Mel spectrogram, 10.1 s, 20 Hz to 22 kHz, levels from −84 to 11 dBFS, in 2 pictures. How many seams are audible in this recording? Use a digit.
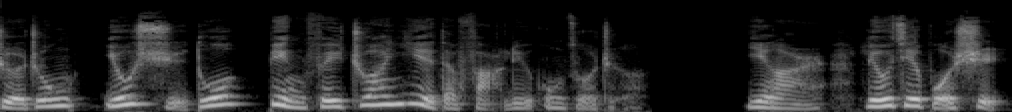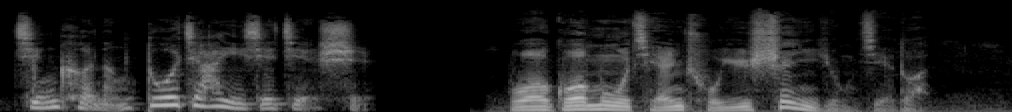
1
